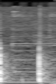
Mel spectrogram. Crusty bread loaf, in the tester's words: ça sonne creux il est prêt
